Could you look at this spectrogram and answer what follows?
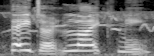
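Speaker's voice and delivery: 1 mild sob. Acted. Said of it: "sobs the duckling".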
